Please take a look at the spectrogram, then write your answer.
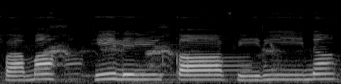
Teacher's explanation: ہا کے اوپر جو سائن ہے تشدید کا، اس کی وجہ سے اس کو سختی سے اور ذرا رک کر پڑھیں گے۔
